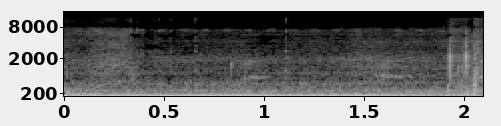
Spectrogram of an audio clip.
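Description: A steady low mechanical hum from a running machine, unchanging throughout.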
